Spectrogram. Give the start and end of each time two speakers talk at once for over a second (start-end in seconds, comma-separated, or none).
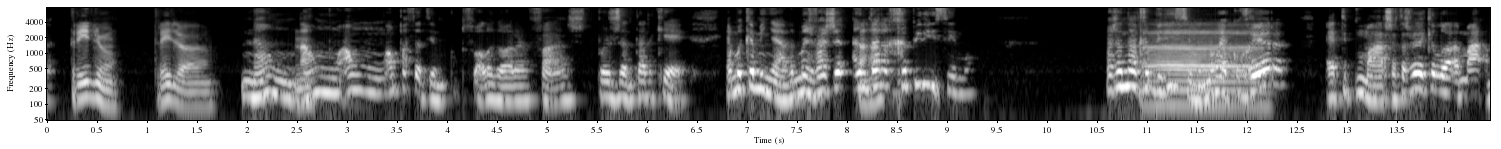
10.9-12.3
